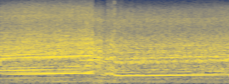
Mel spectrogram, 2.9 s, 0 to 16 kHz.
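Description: Race car engine in the NASCAR 25 video game, a steady droning hum with a slight pitch shift partway through, moderately loud and continuous without talk.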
